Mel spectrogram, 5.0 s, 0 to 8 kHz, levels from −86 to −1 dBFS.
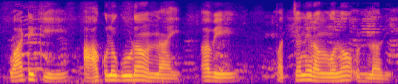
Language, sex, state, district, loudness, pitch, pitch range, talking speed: Telugu, male, Telangana, Hyderabad, -18 LUFS, 130 Hz, 120-155 Hz, 95 wpm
